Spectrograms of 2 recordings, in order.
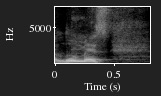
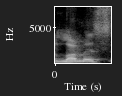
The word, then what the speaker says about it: Lummis: I named the respective congressmen and even congresswomen, Senator Cynthia Lummis, or Lummis, if you want, I think her name is pronounced.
